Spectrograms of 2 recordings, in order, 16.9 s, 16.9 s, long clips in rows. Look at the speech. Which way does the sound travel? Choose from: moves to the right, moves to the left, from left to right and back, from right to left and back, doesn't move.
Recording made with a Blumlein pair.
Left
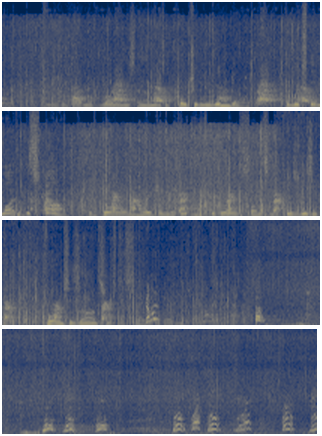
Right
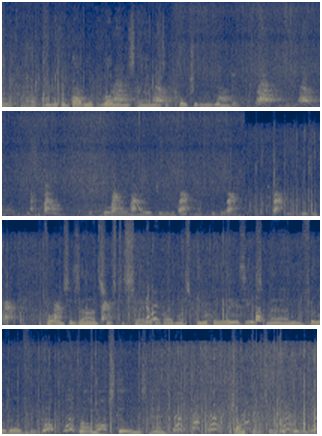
from right to left and back.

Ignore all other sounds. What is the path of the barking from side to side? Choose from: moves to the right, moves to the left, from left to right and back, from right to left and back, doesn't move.
doesn't move.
